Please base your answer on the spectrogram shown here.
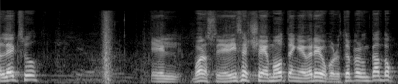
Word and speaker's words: Shemot: al libro de lexus el bueno se dice ese mote en hebreo pero esté preguntando cómo le decía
